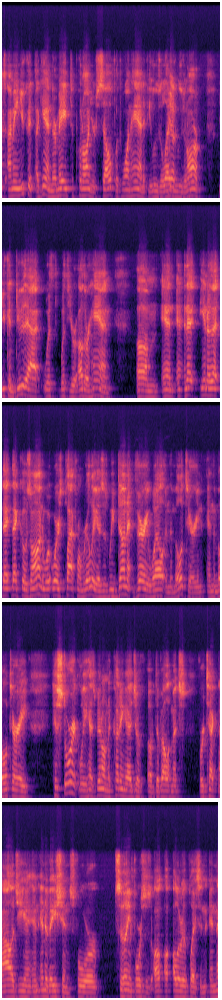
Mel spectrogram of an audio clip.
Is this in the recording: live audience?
no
